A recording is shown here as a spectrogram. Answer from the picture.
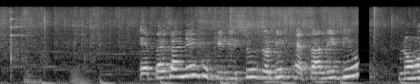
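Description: Sliced garlic hitting hot oil in an aluminium kadai and sizzling as it fries, stirred with a metal spoon. A singing voice comes in over it about a second and a half in.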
